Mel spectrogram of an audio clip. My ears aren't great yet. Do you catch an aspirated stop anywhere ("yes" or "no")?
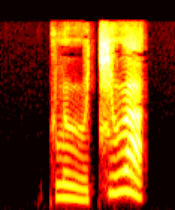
no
